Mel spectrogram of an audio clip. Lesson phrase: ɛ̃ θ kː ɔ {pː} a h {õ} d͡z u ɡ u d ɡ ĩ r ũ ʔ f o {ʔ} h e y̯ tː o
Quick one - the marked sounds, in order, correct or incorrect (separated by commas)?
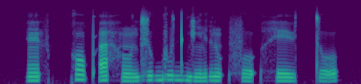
incorrect, correct, correct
